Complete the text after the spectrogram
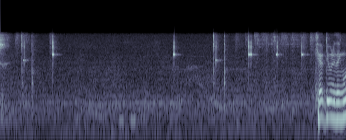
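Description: An electronic device gives short, high beeps several times.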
